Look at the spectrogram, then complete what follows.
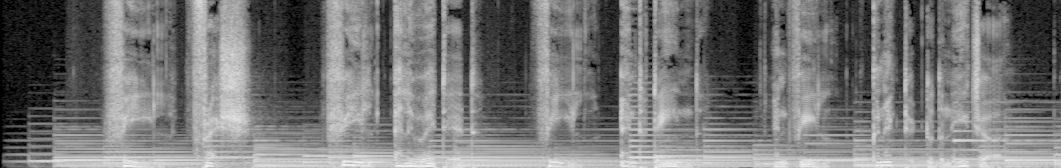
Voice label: Radio English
